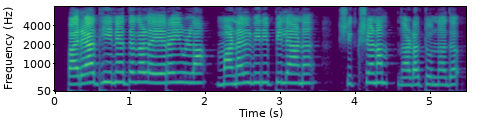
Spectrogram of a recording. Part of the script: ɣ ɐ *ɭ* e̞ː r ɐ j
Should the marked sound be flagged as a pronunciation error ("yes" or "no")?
no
